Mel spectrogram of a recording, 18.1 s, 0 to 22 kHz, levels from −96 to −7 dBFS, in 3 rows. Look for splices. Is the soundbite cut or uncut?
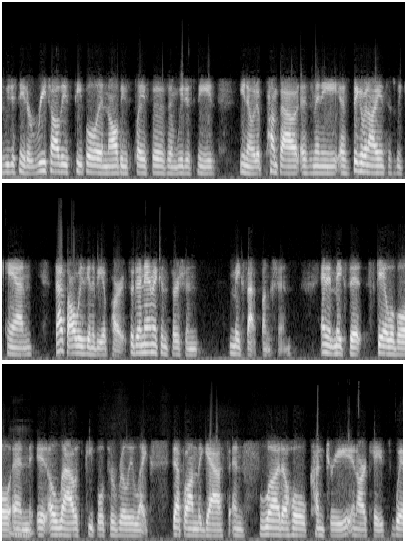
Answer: uncut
